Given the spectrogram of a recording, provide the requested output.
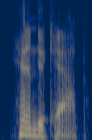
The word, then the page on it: handicap: American English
